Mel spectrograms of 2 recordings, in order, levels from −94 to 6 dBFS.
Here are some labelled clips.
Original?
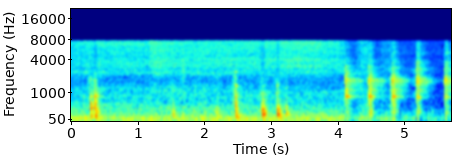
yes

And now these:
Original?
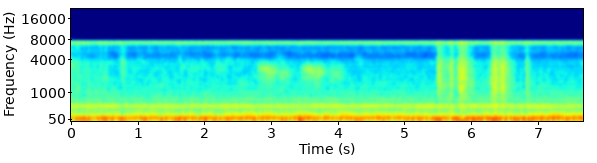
no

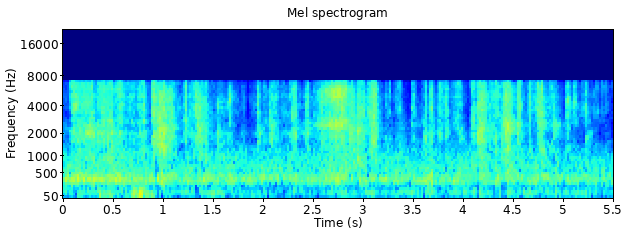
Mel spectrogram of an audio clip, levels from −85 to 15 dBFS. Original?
no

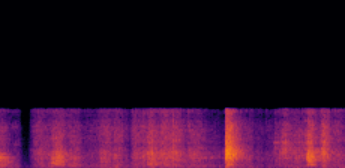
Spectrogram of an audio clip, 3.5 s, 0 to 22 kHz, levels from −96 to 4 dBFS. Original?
yes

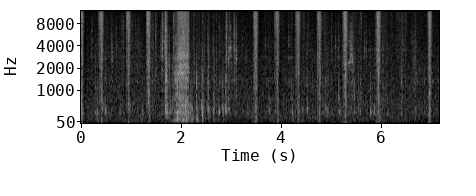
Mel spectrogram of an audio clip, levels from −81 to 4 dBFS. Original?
yes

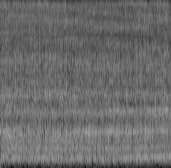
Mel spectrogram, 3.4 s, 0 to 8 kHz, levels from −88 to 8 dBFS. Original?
no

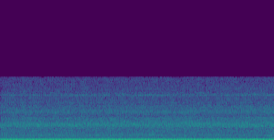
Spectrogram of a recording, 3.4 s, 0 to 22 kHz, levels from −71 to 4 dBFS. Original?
yes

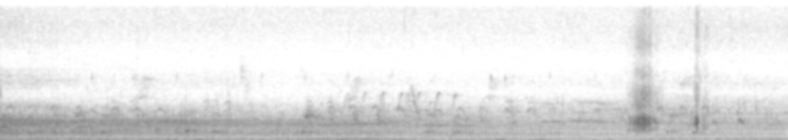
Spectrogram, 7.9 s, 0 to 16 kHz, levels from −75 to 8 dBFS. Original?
yes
